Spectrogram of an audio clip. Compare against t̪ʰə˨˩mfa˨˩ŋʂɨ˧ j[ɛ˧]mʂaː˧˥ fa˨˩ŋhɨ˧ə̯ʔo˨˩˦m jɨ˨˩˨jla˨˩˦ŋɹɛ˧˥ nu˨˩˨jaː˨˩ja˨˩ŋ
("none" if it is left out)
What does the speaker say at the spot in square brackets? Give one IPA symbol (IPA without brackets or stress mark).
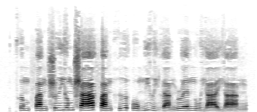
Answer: ə˧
